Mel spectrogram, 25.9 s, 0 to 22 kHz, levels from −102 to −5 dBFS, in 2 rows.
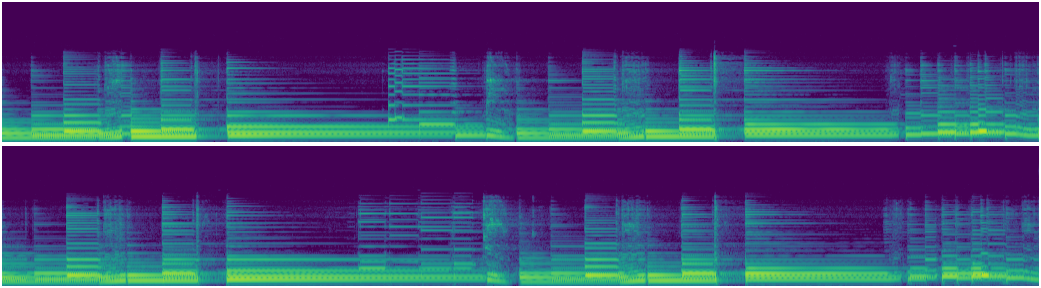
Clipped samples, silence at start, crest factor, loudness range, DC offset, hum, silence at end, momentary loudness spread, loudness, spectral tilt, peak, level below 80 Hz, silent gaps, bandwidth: under 0.1%; 0 s; 14 dB; 6 LU; under 0.1%; none; 0 s; 10 LU; -28 LUFS; -10.5 dB/octave; -12 dBFS; -60 dBFS; none; 5.6 kHz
